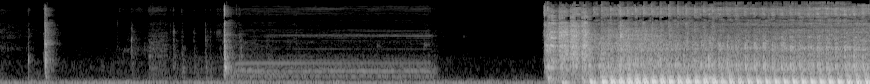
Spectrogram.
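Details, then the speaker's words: Honda Grom after an intake install: the stock airbox was removed and an open intake fitted. Started after five seconds of quiet, it settles into a steady, even, throaty idle. It runs clean and sounds noticeably louder. "can definitely hear the difference. Sounds a bit louder too. I like it."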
